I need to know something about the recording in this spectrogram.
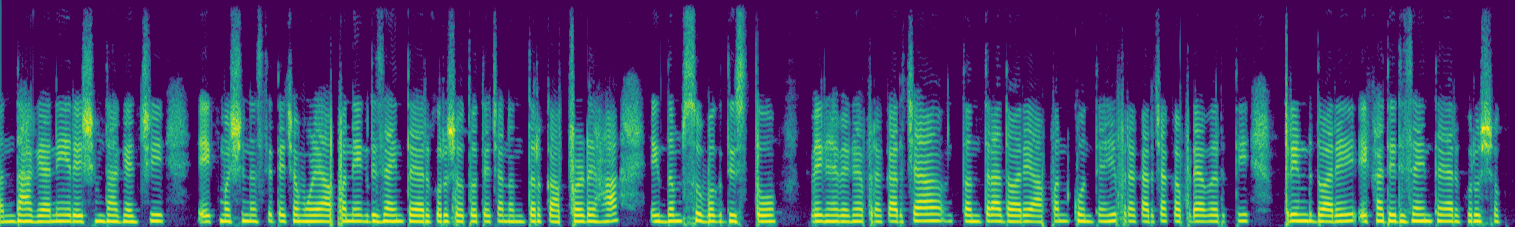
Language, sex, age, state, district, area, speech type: Marathi, female, 30-45, Maharashtra, Buldhana, urban, spontaneous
